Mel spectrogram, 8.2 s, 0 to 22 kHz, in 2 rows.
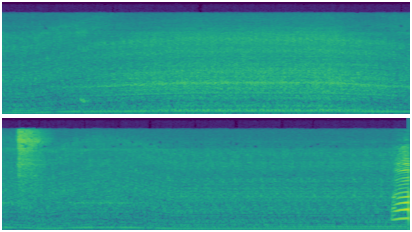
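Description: A bugged tractor engine in Farming Simulator 19 runs as a low, steady drone with slight shifts in pitch, a sharp hiss of air release near the middle, and a louder burst at the very end; no talking.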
